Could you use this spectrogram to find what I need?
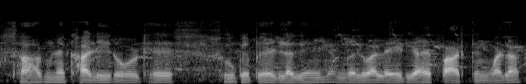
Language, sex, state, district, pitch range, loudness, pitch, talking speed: Hindi, female, Bihar, Darbhanga, 100-105 Hz, -25 LUFS, 100 Hz, 170 wpm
